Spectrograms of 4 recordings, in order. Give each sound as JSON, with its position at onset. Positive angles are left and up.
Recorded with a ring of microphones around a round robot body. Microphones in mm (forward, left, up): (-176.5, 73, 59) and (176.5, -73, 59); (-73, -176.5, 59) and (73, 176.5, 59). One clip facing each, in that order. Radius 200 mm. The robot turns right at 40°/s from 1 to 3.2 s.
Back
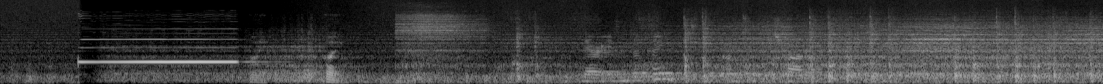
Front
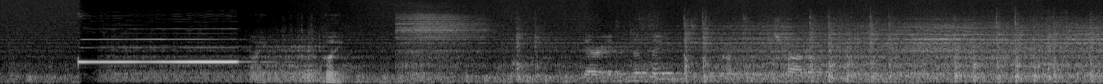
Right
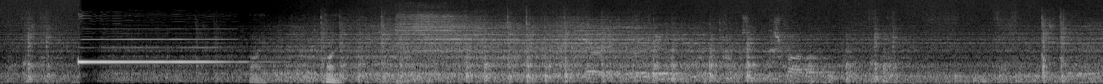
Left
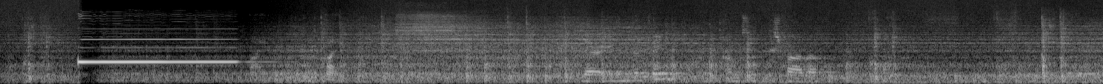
{"t": 0.8, "sound": "a flute", "azimuth_deg": 95, "distance_m": 0.9}
{"t": 2.5, "sound": "a man speaking", "azimuth_deg": -130, "distance_m": 1.1}
{"t": 4.0, "sound": "breathing", "azimuth_deg": -145, "distance_m": 5.5}
{"t": 5.8, "sound": "a woman speaking", "azimuth_deg": 105, "distance_m": 4.0}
